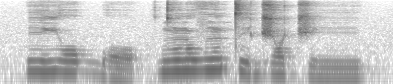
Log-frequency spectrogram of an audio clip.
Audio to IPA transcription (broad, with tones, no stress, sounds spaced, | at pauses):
i˦ j oː˦ ɡ͡b o˨ | d ũ˦ ɾ o˦ v ũ˦ t i˨˦ d͡ʒ ɔ˧ t͡ʃ iː˧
